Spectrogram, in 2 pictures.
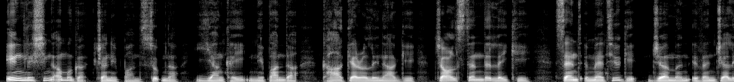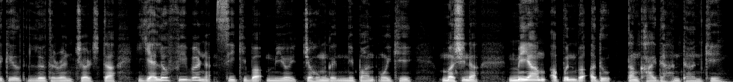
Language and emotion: Manipuri, neutral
